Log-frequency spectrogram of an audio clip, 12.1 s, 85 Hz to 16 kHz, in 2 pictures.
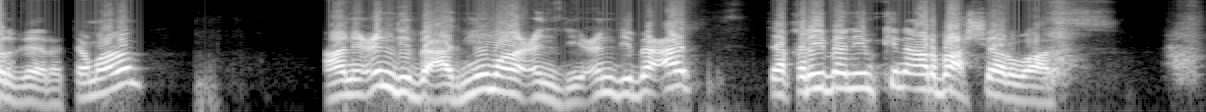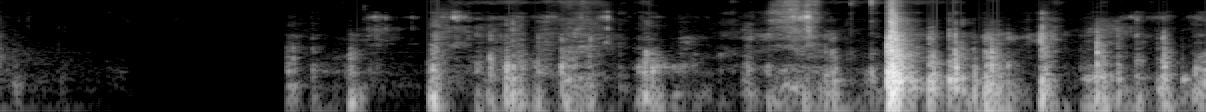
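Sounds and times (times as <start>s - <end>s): cardboard boxes knocking: 10.3s - 12.0s.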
